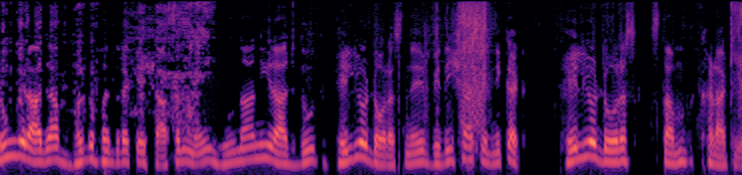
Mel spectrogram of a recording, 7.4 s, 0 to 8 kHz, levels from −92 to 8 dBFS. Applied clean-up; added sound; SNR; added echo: classical method spectral subtraction.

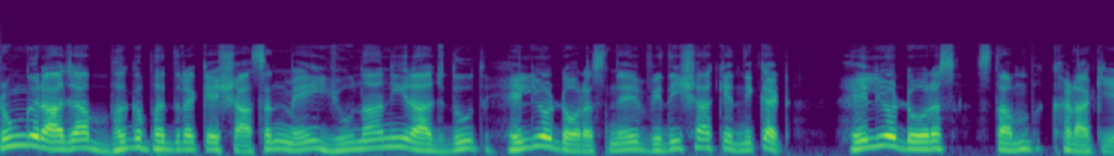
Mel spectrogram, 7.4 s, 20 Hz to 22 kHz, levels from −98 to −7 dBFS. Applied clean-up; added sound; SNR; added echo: none; none; none; none.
